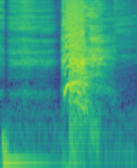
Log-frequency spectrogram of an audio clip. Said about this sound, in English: oh, sorry about that. If that scared you, sometimes my sneezes do that.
